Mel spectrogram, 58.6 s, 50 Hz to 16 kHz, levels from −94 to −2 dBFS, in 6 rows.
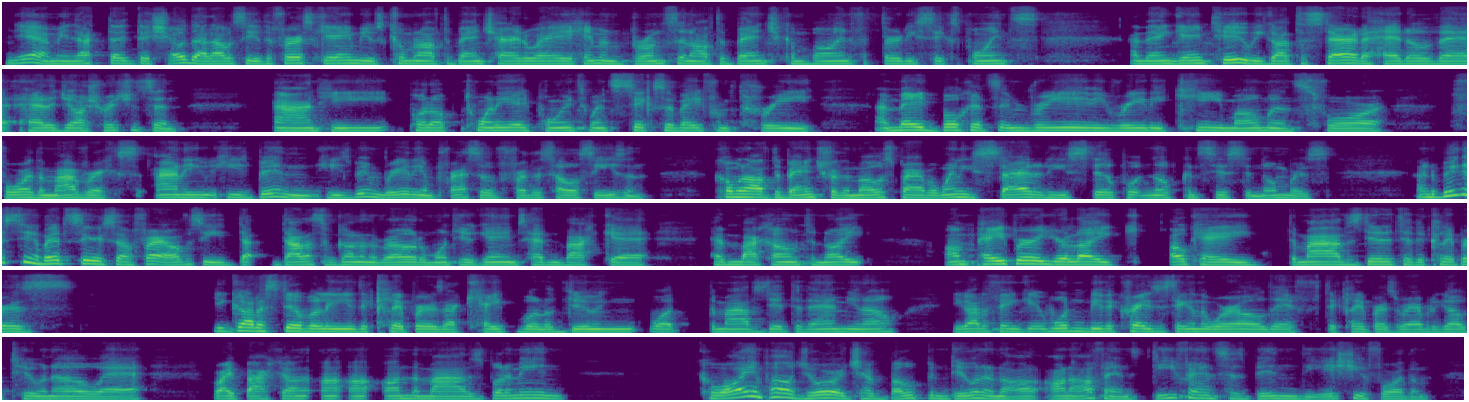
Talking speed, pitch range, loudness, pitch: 210 wpm, 145-160 Hz, -28 LUFS, 150 Hz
